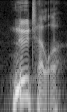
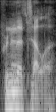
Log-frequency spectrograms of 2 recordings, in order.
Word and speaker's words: Nutella: It is actually pronounced Nutella. N-U, and then Tella. Nutella. – As opposed to the standard Australian of Nutella.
